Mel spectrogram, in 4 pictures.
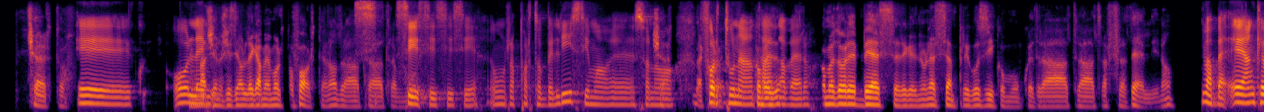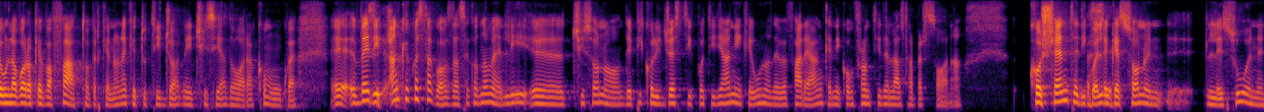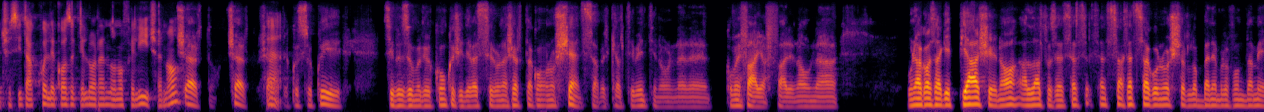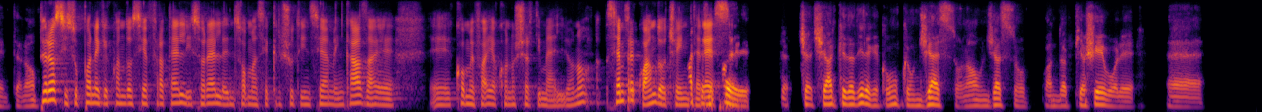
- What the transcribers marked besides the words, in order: "davvero" said as "davero"; tapping
- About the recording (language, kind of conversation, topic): Italian, unstructured, Qual è un piccolo gesto che ti rende felice?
